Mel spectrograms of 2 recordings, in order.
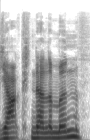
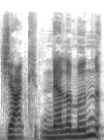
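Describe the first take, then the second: First: The name is said the Danish way. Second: The name is said the English way. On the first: "because it's Danish" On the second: "my first instinct is"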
